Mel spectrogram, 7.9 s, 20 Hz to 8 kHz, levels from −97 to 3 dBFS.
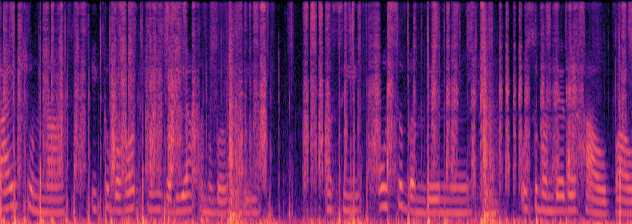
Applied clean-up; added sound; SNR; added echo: none; Writing + Slam; -4 dB; none.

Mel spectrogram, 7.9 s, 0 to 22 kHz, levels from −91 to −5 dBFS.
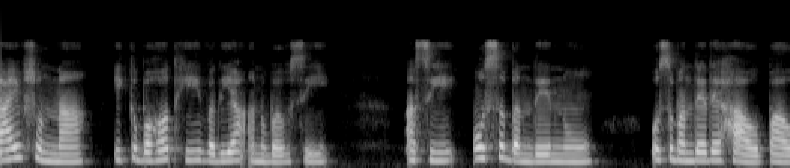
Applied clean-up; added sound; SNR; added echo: none; none; none; none.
